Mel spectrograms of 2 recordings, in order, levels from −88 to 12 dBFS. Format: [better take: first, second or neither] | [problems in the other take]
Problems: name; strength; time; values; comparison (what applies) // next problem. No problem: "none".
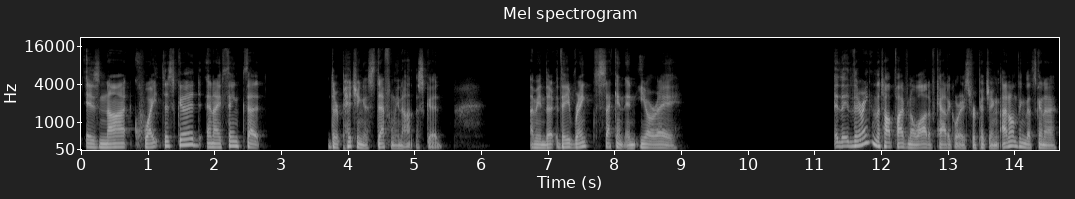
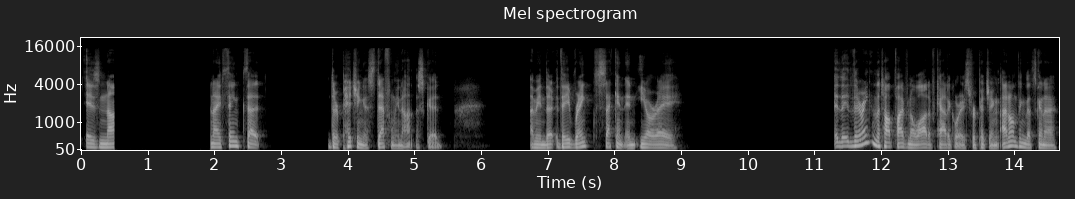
first | audio cutting out; at 0.5 s for 1.5 s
